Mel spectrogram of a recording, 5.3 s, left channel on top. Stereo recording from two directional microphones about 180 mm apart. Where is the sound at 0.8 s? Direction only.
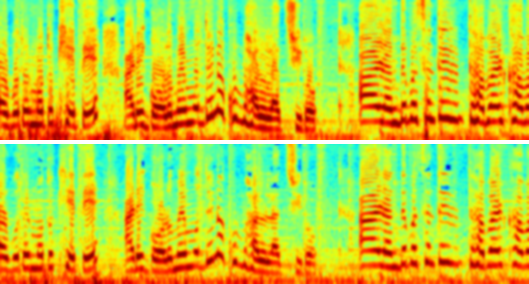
50° left (ahead or behind).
